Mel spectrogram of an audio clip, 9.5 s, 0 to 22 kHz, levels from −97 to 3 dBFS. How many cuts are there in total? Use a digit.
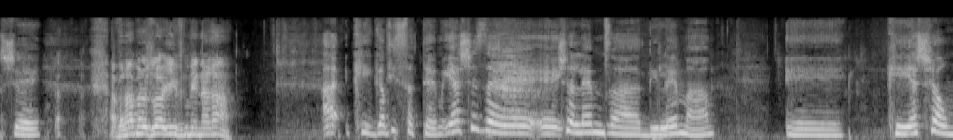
4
